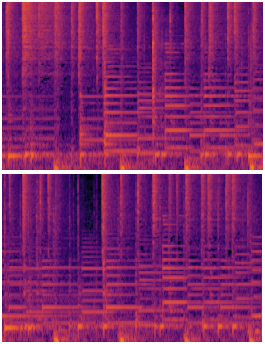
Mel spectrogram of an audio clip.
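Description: Live jazz ensemble playing: grand piano notes and chords over a drum kit and hand drums (congas and Haitian vodou drum) keeping a busy, steady rhythm.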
